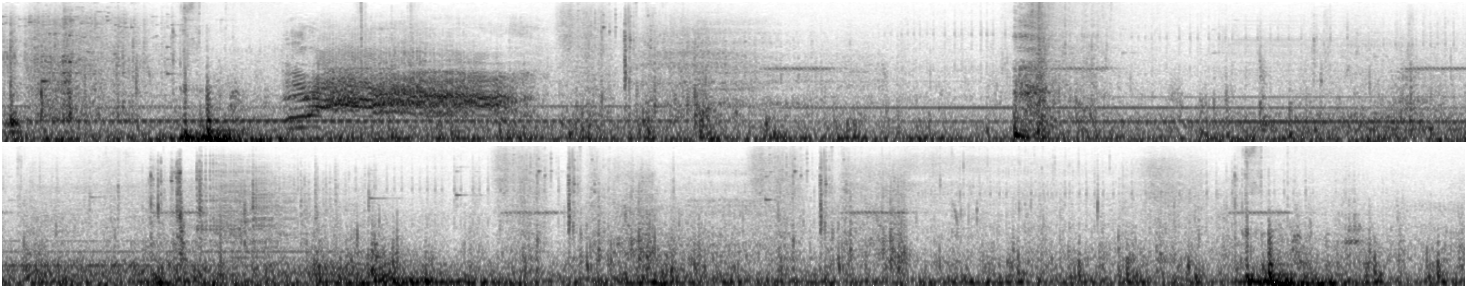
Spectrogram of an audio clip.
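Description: A wooden cupboard door swings open.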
